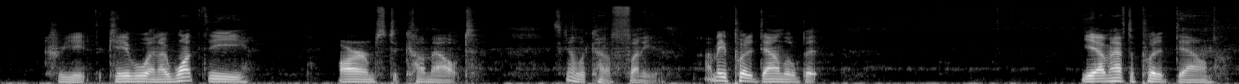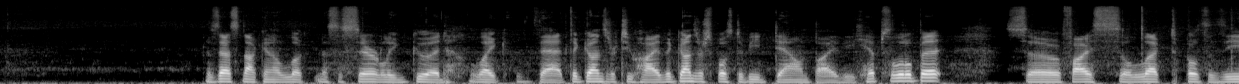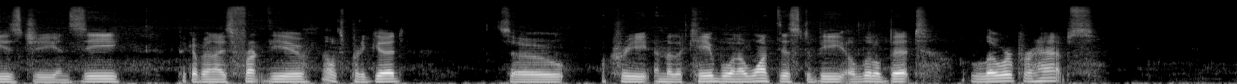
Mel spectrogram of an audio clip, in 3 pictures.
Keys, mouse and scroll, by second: 8.0 click, 9.4 click, 10.0-12.1 middle drag, 12.5 s, 14.4-14.8 drag, 14.8-16.6 middle drag, 14.8-15.2 scroll down 1, 16.8-17.4 scroll down 1, 17.4-17.7 scroll down 1, 18.0 KP_1, 20.5 right click, 21.3 right click, 23.9 shift+right click, 24.7 g, 25.1 z, 26.0 click, 26.2 KP_1, 28.1 scroll up 1, 28.4 middle drag, 29.4 right click, 29.9 alt+shift+c, 31.2 scroll up 2, 33.4 click, 36.3 click.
